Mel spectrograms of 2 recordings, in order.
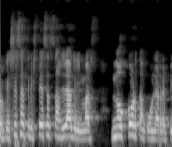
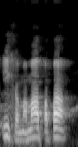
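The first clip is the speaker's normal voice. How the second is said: ordinary delivery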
